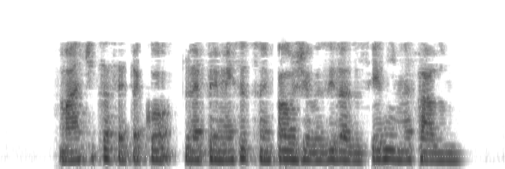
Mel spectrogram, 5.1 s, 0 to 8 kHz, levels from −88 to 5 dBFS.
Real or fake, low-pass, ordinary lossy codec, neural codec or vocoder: real; 7.2 kHz; AAC, 16 kbps; none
